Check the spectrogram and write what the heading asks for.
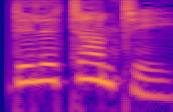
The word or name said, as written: dilettante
